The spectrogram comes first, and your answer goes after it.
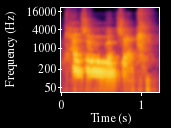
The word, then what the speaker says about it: Kejimkujik: So, the locals call it Keji National Park. But, it's uh Kejimkujik, I think is how you say it.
